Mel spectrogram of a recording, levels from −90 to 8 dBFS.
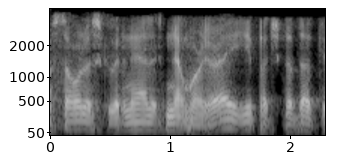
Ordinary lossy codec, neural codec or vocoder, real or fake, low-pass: MP3, 24 kbps; codec, 24 kHz, 0.9 kbps, WavTokenizer, small release; fake; 3.6 kHz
